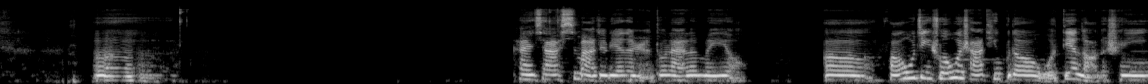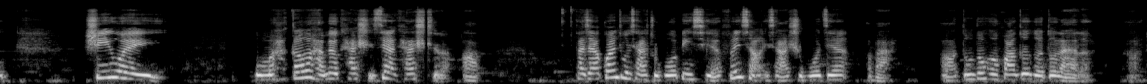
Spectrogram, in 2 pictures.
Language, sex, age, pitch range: Chinese, female, 20-39, 270-420 Hz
